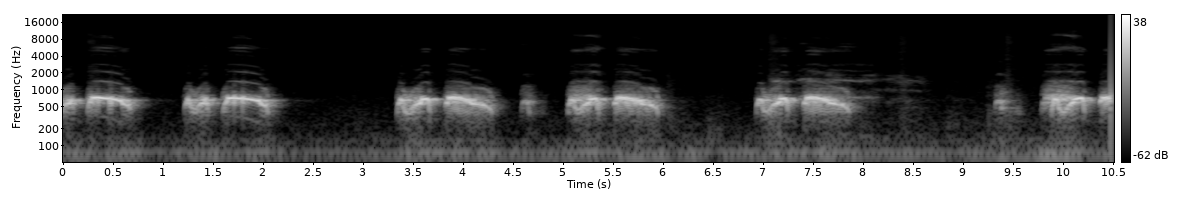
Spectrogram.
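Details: Repeated cooing of a spotted dove used as a lure, short hoarse phrases of two to three coos recurring every few seconds, clear and close against a quiet low hum.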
